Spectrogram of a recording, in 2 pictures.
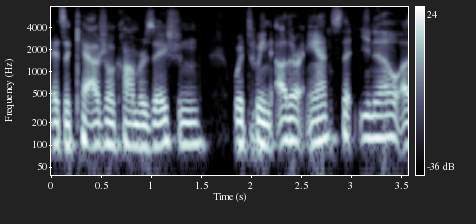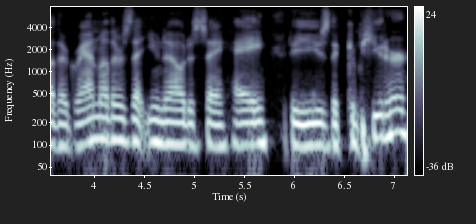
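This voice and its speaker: A man speaks in an ordinary speaking voice, fairly low in pitch, with fairly even intonation. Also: moderate pace, very even loudness. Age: 30s. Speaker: product development coach, former mechanical engineer. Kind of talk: casual interview.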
